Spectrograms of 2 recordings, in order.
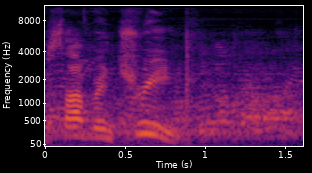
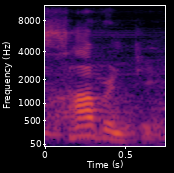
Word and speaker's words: sovereignty: kind of words so they were saying Sovereign tree like was some kind of a tree right so what kind tree that Sovereign tree it's sovereignty finally we start learning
